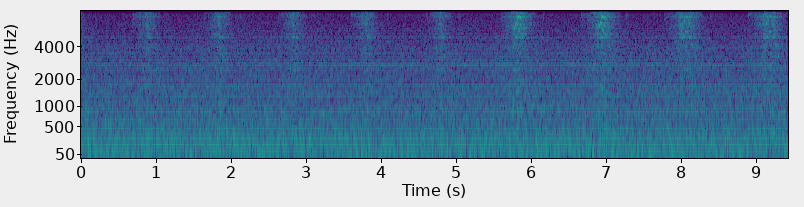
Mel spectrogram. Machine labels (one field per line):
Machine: slide rail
